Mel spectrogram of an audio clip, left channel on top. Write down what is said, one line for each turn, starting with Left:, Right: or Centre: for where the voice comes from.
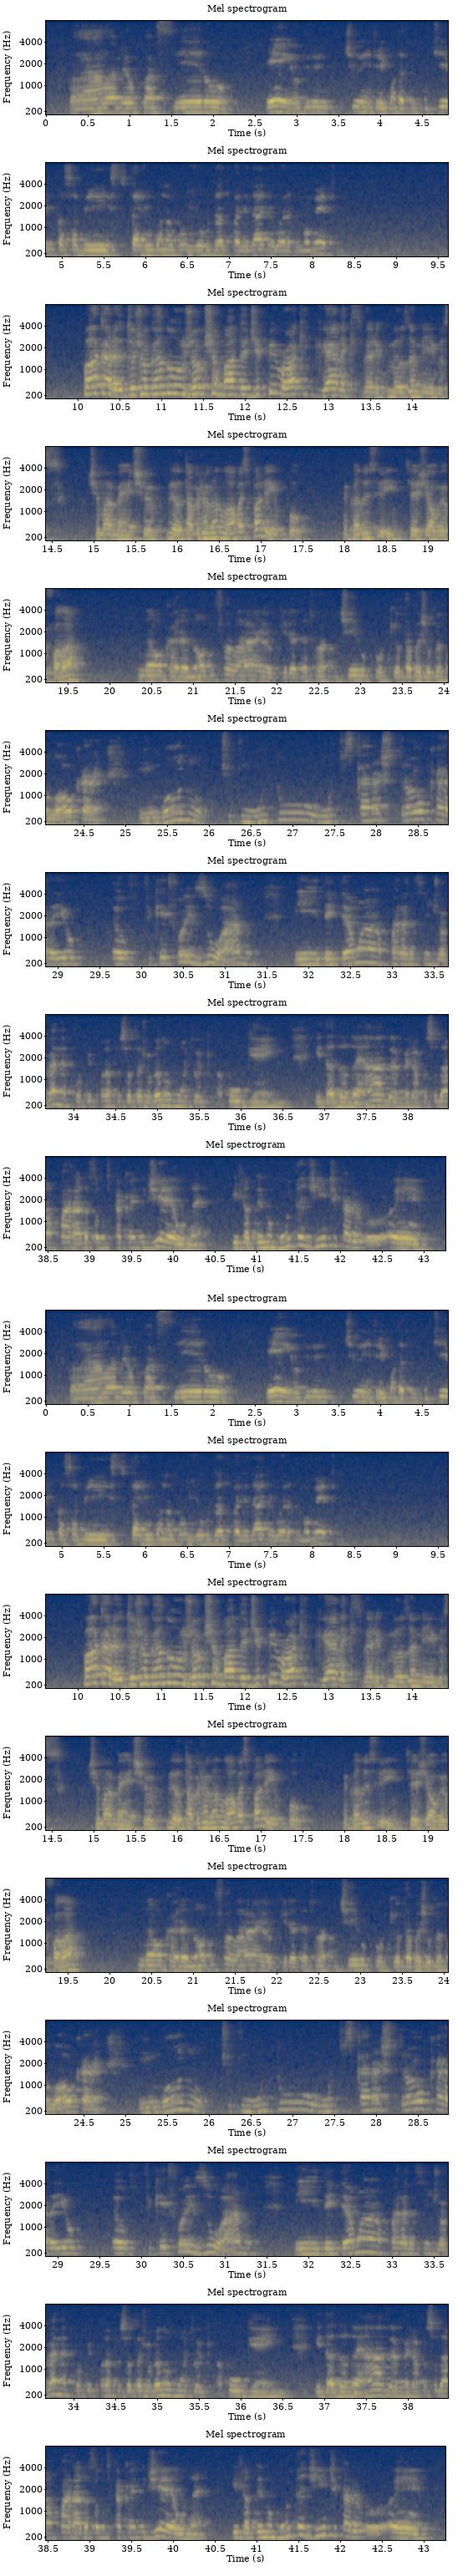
Left: Fala, meu parceiro. Hein, eu vi- te- entrei em contato aqui contigo para saber se tu tá jogando algum jogo da atualidade agora do momento.
Right: Fala, cara, eu tô jogando um jogo chamado Deep Rock Galaxy, velho, com meus amigos, ultimamente. Eu, eu tava jogando lá, mas parei um pouco. Jogando esse aí. Você já ouviu falar?
Left: Não, cara, eu não ouvi falar. Eu queria até falar contigo porque eu tava jogando LoL, cara. E, mano, tipo, muito, muitos caras troll, cara. E eu, eu fiquei, foi zoado. E dei até uma parada assim de jogar, né? Porque quando a pessoa tá jogando muito o game e tá dando errado, é melhor a pessoa dar uma parada pra não ficar caindo de elo, né? E tá tendo muita gente, cara. eu- é,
